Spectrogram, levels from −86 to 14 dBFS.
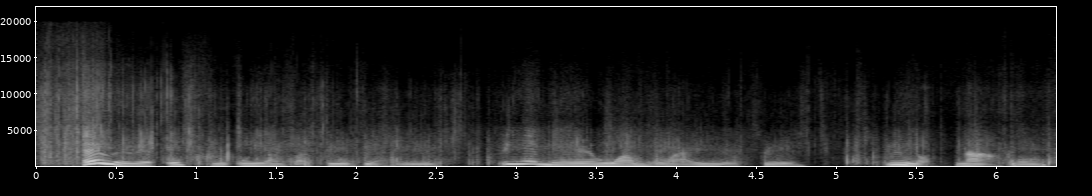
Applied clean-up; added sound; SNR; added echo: neural mask model RNNoise.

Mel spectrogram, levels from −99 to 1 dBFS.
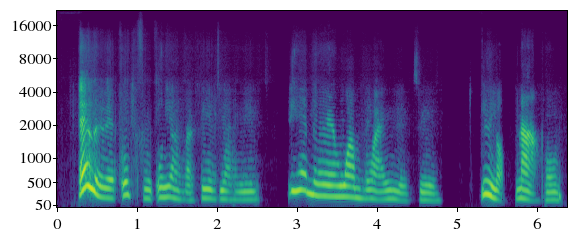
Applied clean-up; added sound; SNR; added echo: neural mask model DeepFilterNet 3.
